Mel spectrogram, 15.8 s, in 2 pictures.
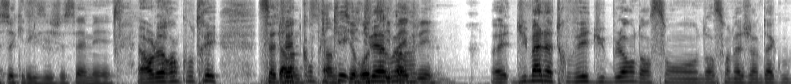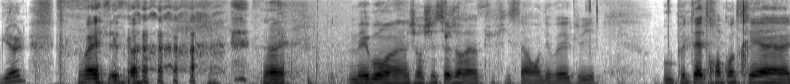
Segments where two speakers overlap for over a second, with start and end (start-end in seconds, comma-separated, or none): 2.7-4.1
